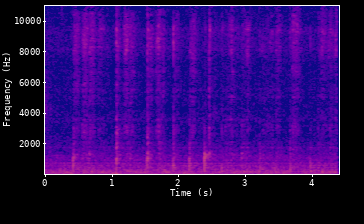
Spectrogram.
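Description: Faint scratching of a pen writing on lined paper, a string of short irregular strokes.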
